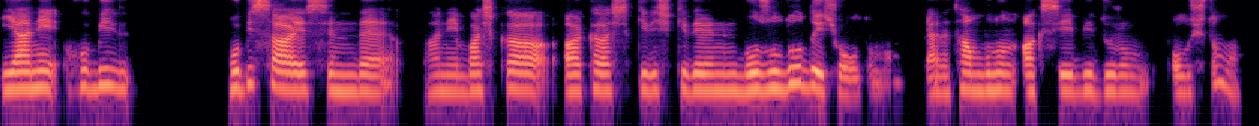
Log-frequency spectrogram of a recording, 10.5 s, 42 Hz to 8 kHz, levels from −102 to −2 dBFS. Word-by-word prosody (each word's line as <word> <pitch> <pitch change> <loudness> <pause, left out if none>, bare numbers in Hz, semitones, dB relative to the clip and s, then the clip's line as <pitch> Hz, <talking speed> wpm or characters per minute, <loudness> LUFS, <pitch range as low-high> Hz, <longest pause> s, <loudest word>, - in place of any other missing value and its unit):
Yani 200 +1 +3
hobi, 210 0 -6 0.8
hobi 205 +4 -2
sayesinde, 185 -4 +4 0.2
hani, 175 +1 -9
başka 185 +1 +1
arkadaşlık 185 +1 -1
ilişkilerinin 185 -1 -4
bozulduğu 200 +5 +1
da - - +5
hiç 190 -2 +1
oldu 150 -1 -8
mu? - - -20 0.3
Yani 165 +1 -5
tam 185 +1 0
bunun 185 0 -4
aksi 180 0 +4
bir 185 -2 -6
durum 175 -1 -8 0.2
oluştu 170 0 -6
mu? 235 -8 -12
185 Hz, 120 wpm, -25 LUFS, 180-195 Hz, 0.8 s, da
